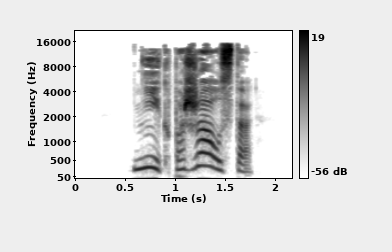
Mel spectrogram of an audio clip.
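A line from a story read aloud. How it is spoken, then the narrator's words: Pleading. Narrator (Russian): взмолилась я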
